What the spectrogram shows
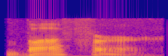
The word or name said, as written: buffer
